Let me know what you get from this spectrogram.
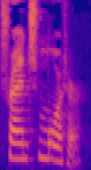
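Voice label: "trench mortar", English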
